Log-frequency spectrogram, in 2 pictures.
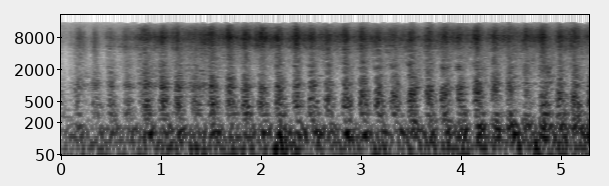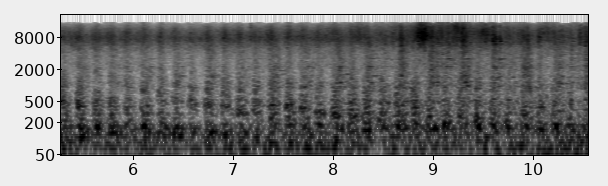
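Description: Steam locomotive chuffing in a quick, even rhythm, with a steady hiss of steam over it.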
